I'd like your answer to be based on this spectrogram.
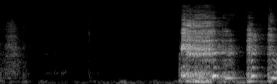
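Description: Near silence, then a loud close cough followed by a second shorter cough burst.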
